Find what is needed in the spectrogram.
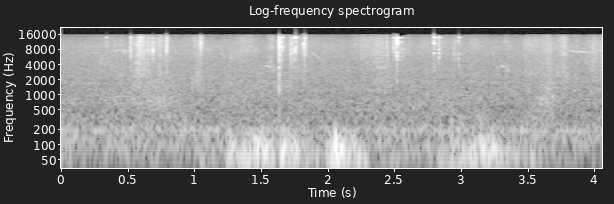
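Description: Faint scattered clicks and rustles from someone moving about and handling tools, over a low, steady outdoor rumble.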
